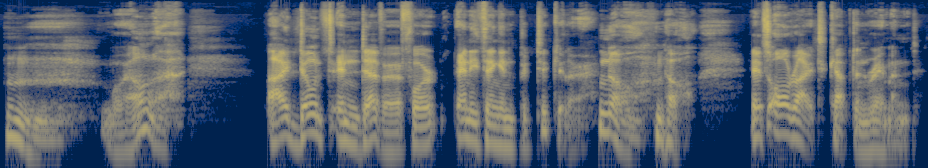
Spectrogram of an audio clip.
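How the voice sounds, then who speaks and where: Courteous video game swordsman, calm, formal diction, deep voice with wide swings, dry close sound. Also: husky, dry recording, exaggerated voice. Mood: calm, humble. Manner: formal, archaic, measured diction. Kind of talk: scripted video game character dialogue.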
